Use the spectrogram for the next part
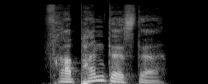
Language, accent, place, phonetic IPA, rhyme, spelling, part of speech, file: German, Germany, Berlin, [fʁaˈpantəstə], -antəstə, frappanteste, adjective, De-frappanteste.ogg
- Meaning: inflection of frappant: 1. strong/mixed nominative/accusative feminine singular superlative degree 2. strong nominative/accusative plural superlative degree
